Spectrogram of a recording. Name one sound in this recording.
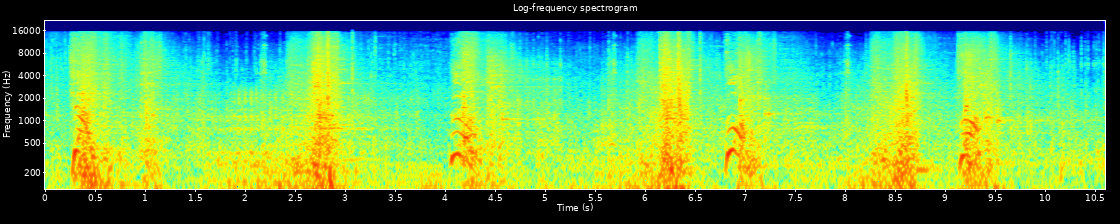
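An axe whooshes through the air in repeated swings.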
